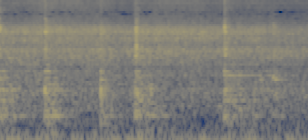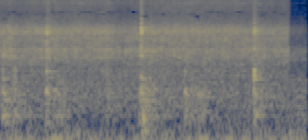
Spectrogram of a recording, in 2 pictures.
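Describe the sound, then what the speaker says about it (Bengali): Chopped tomatoes with salt fry in a pan as a constant close sizzle, broken by regular scraping strokes of a spatula stirring about once a second. No voices are heard. "এবার টমেটোটা একটু ভাজা ভাজা করে নিচ্ছি।"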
